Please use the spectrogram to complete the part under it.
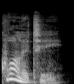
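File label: "quality", English, British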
